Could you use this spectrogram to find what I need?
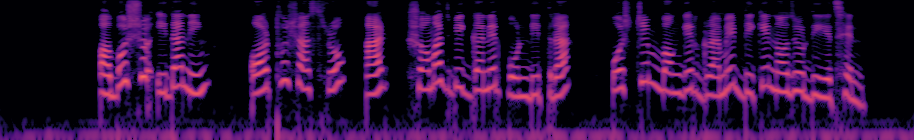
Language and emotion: Bengali, neutral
